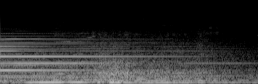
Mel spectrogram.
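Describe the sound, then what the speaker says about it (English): Bells chime near the Sample Gates during an evening vigil, with a sustained ringing tone resonating clearly for a couple of seconds and slowly fading. "Under the chimes of the bells near sample gates and the fading sunlight"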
